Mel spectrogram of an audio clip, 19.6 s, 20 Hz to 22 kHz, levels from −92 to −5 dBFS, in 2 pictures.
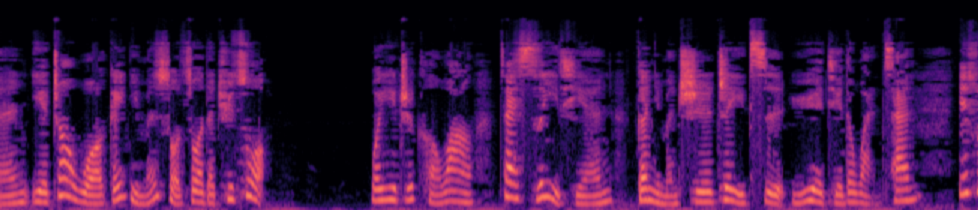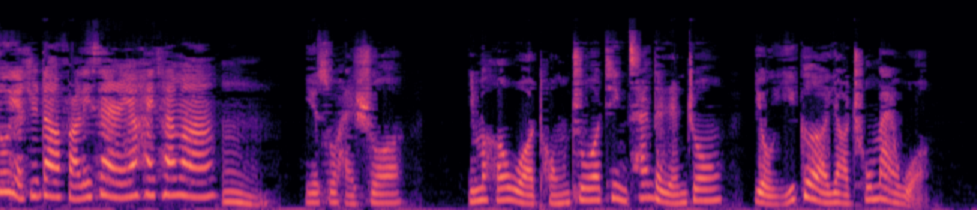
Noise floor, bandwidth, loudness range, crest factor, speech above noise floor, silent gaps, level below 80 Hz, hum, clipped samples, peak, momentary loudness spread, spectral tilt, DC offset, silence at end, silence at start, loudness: -63 dBFS; 16 kHz; 5 LU; 18 dB; 31 dB; none; -60 dBFS; none; under 0.1%; -14 dBFS; 10 LU; -3 dB/octave; under 0.1%; 0.4 s; 0 s; -31 LUFS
